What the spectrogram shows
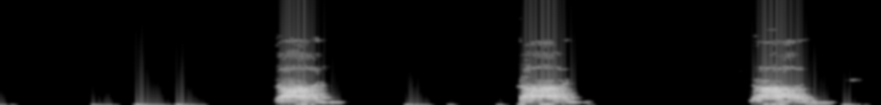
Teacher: جب زبان کی نوک اوپر کے اگلے دو دانتوں کی جڑ سے لگے تو دال ادا ہوتا ہے، جیسے کہ تصویر میں واضح کیا گیا ہے۔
